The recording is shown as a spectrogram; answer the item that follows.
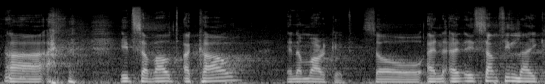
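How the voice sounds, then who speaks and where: A man's voice: medium pitch, measured pace. A man speaking as a startup CEO on a conference panel, playful as he tells a self-mocking anecdote. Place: large conference hall. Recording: echoey hall with faint noise.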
